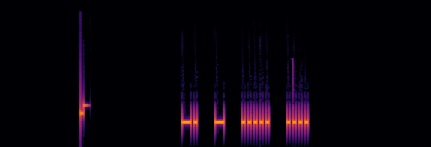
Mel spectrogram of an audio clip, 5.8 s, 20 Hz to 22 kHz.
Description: Morse code, heard as a keyed tone, about 30 wpm, spaced as for 22 wpm, 700 Hz. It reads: NT5H
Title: USA Call Signs - 4 Characters - 2x Character Spacing - 30wpm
